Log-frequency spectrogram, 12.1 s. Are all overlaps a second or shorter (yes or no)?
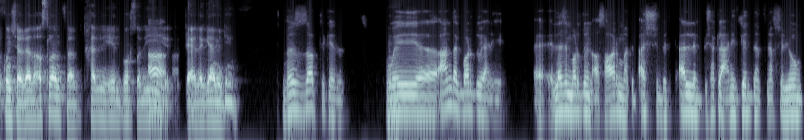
yes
